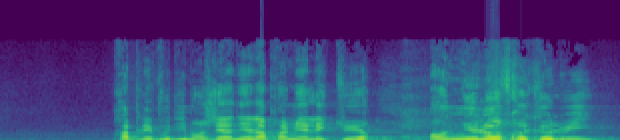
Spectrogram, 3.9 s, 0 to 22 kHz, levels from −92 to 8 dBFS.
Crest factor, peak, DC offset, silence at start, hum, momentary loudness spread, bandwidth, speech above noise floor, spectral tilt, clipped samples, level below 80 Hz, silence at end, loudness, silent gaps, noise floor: 14 dB; 0 dBFS; under 0.1%; 0.75 s; none; 9 LU; 16 kHz; 40 dB; -5 dB/octave; under 0.1%; -38 dBFS; 0.1 s; -14 LUFS; none; -53 dBFS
